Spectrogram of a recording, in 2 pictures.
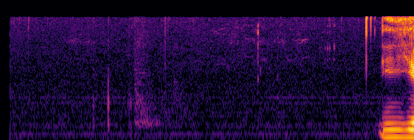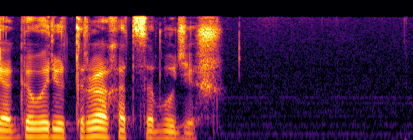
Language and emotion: Russian, angry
